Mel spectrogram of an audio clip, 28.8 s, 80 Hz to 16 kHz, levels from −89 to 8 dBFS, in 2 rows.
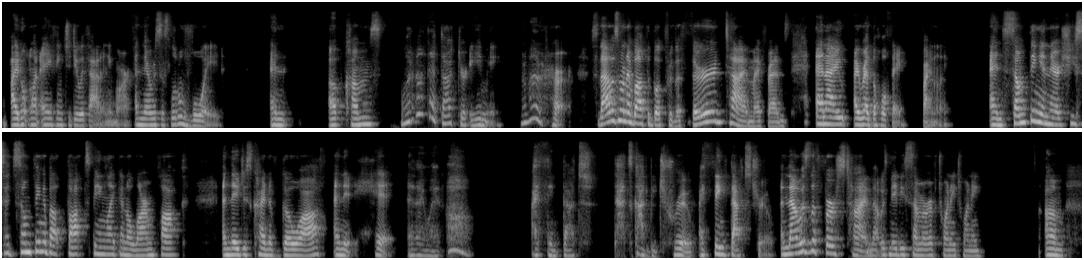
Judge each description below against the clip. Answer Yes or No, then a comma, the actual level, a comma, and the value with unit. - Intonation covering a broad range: No, average, 4.1 semitones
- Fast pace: Yes, fast, 210 wpm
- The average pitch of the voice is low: No, medium, 180 Hz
